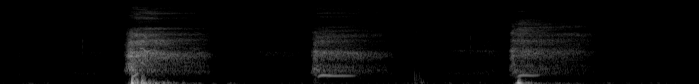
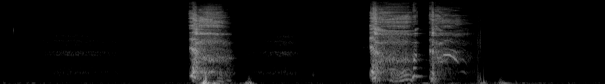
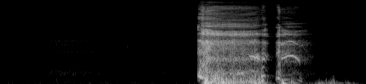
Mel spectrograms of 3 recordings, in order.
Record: {"exhalation_length": "7.0 s", "exhalation_amplitude": 7057, "exhalation_signal_mean_std_ratio": 0.33, "three_cough_length": "6.1 s", "three_cough_amplitude": 14724, "three_cough_signal_mean_std_ratio": 0.35, "cough_length": "3.7 s", "cough_amplitude": 24451, "cough_signal_mean_std_ratio": 0.4, "survey_phase": "beta (2021-08-13 to 2022-03-07)", "age": "45-64", "gender": "Female", "wearing_mask": "No", "symptom_new_continuous_cough": true, "symptom_runny_or_blocked_nose": true, "symptom_sore_throat": true, "symptom_fatigue": true, "symptom_fever_high_temperature": true, "symptom_headache": true, "symptom_change_to_sense_of_smell_or_taste": true, "symptom_loss_of_taste": true, "symptom_onset": "2 days", "smoker_status": "Current smoker (e-cigarettes or vapes only)", "respiratory_condition_asthma": false, "respiratory_condition_other": false, "recruitment_source": "Test and Trace", "submission_delay": "1 day", "covid_test_result": "Positive", "covid_test_method": "RT-qPCR"}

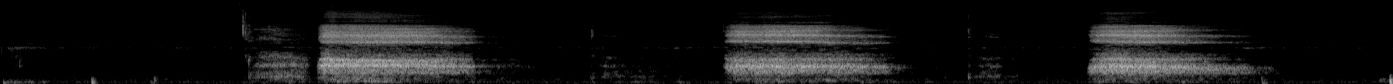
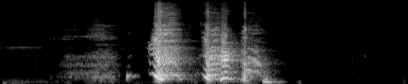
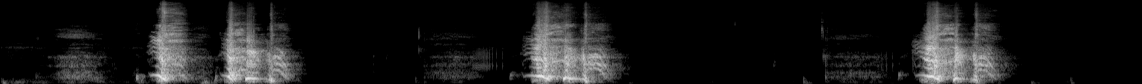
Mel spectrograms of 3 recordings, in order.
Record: {"exhalation_length": "13.9 s", "exhalation_amplitude": 12277, "exhalation_signal_mean_std_ratio": 0.5, "cough_length": "4.1 s", "cough_amplitude": 32768, "cough_signal_mean_std_ratio": 0.36, "three_cough_length": "11.4 s", "three_cough_amplitude": 32768, "three_cough_signal_mean_std_ratio": 0.35, "survey_phase": "beta (2021-08-13 to 2022-03-07)", "age": "65+", "gender": "Male", "wearing_mask": "No", "symptom_none": true, "smoker_status": "Never smoked", "respiratory_condition_asthma": true, "respiratory_condition_other": false, "recruitment_source": "Test and Trace", "submission_delay": "1 day", "covid_test_result": "Negative", "covid_test_method": "LFT"}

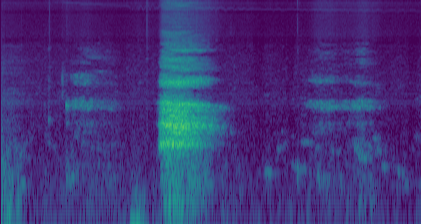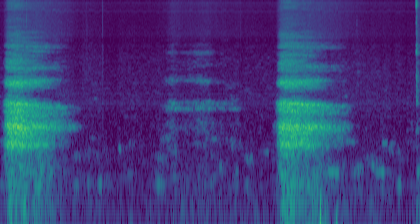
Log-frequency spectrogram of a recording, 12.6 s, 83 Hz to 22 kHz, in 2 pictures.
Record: {"exhalation_length": "12.6 s", "exhalation_amplitude": 22790, "exhalation_signal_mean_std_ratio": 0.37, "survey_phase": "alpha (2021-03-01 to 2021-08-12)", "age": "65+", "gender": "Female", "wearing_mask": "No", "symptom_none": true, "smoker_status": "Never smoked", "respiratory_condition_asthma": false, "respiratory_condition_other": false, "recruitment_source": "REACT", "submission_delay": "1 day", "covid_test_result": "Negative", "covid_test_method": "RT-qPCR"}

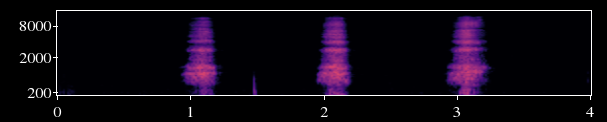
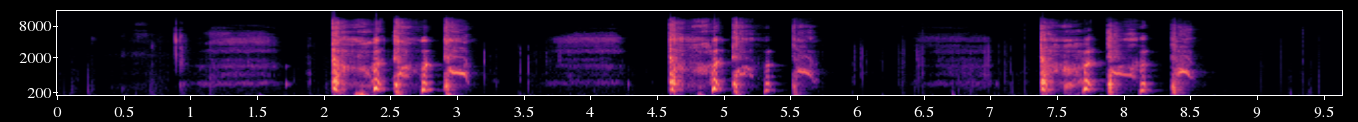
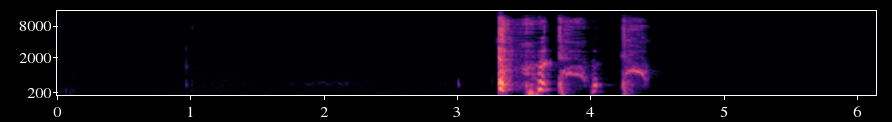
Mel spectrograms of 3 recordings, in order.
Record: {"exhalation_length": "4.0 s", "exhalation_amplitude": 4910, "exhalation_signal_mean_std_ratio": 0.31, "three_cough_length": "9.6 s", "three_cough_amplitude": 32768, "three_cough_signal_mean_std_ratio": 0.3, "cough_length": "6.1 s", "cough_amplitude": 32767, "cough_signal_mean_std_ratio": 0.17, "survey_phase": "beta (2021-08-13 to 2022-03-07)", "age": "45-64", "gender": "Female", "wearing_mask": "No", "symptom_cough_any": true, "symptom_new_continuous_cough": true, "symptom_runny_or_blocked_nose": true, "symptom_fatigue": true, "symptom_change_to_sense_of_smell_or_taste": true, "smoker_status": "Ex-smoker", "respiratory_condition_asthma": false, "respiratory_condition_other": false, "recruitment_source": "Test and Trace", "submission_delay": "1 day", "covid_test_result": "Positive", "covid_test_method": "RT-qPCR"}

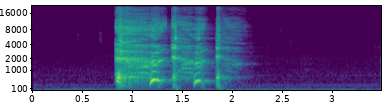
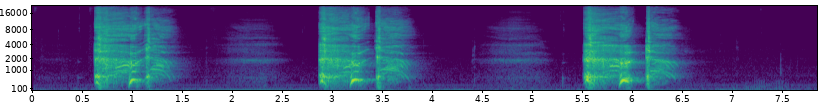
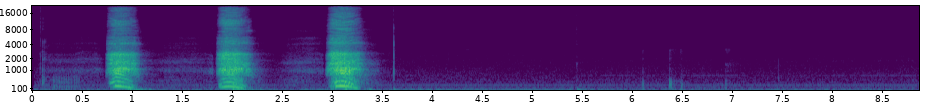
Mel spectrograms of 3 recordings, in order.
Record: {"cough_length": "3.5 s", "cough_amplitude": 24997, "cough_signal_mean_std_ratio": 0.37, "three_cough_length": "7.9 s", "three_cough_amplitude": 29826, "three_cough_signal_mean_std_ratio": 0.37, "exhalation_length": "8.9 s", "exhalation_amplitude": 10679, "exhalation_signal_mean_std_ratio": 0.26, "survey_phase": "beta (2021-08-13 to 2022-03-07)", "age": "45-64", "gender": "Female", "wearing_mask": "No", "symptom_cough_any": true, "symptom_new_continuous_cough": true, "symptom_runny_or_blocked_nose": true, "symptom_shortness_of_breath": true, "symptom_sore_throat": true, "symptom_fatigue": true, "symptom_change_to_sense_of_smell_or_taste": true, "symptom_loss_of_taste": true, "symptom_other": true, "symptom_onset": "7 days", "smoker_status": "Never smoked", "respiratory_condition_asthma": false, "respiratory_condition_other": false, "recruitment_source": "Test and Trace", "submission_delay": "2 days", "covid_test_result": "Positive", "covid_test_method": "RT-qPCR", "covid_ct_value": 18.7, "covid_ct_gene": "ORF1ab gene", "covid_ct_mean": 18.9, "covid_viral_load": "640000 copies/ml", "covid_viral_load_category": "Low viral load (10K-1M copies/ml)"}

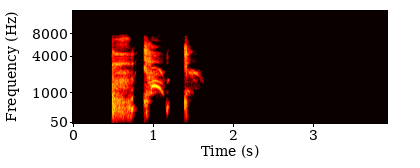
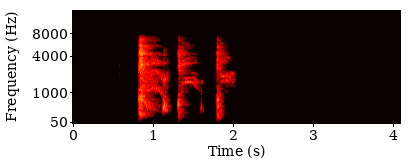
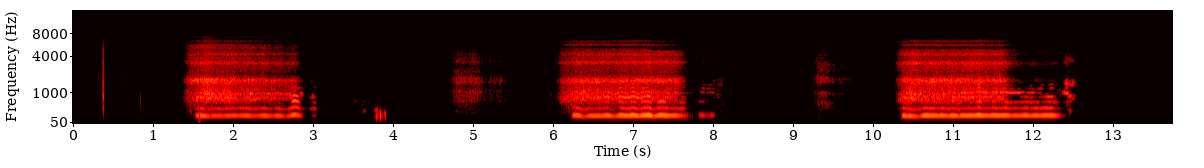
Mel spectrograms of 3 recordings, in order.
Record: {"cough_length": "3.9 s", "cough_amplitude": 29966, "cough_signal_mean_std_ratio": 0.31, "three_cough_length": "4.1 s", "three_cough_amplitude": 25213, "three_cough_signal_mean_std_ratio": 0.25, "exhalation_length": "13.7 s", "exhalation_amplitude": 5220, "exhalation_signal_mean_std_ratio": 0.55, "survey_phase": "beta (2021-08-13 to 2022-03-07)", "age": "45-64", "gender": "Female", "wearing_mask": "No", "symptom_fatigue": true, "smoker_status": "Never smoked", "respiratory_condition_asthma": true, "respiratory_condition_other": false, "recruitment_source": "REACT", "submission_delay": "2 days", "covid_test_result": "Negative", "covid_test_method": "RT-qPCR", "influenza_a_test_result": "Negative", "influenza_b_test_result": "Negative"}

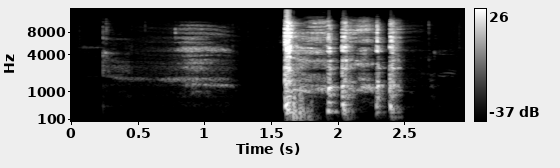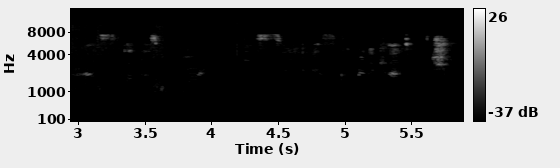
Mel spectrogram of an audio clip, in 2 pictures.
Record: {"cough_length": "5.9 s", "cough_amplitude": 32768, "cough_signal_mean_std_ratio": 0.22, "survey_phase": "beta (2021-08-13 to 2022-03-07)", "age": "18-44", "gender": "Male", "wearing_mask": "No", "symptom_none": true, "symptom_onset": "8 days", "smoker_status": "Ex-smoker", "respiratory_condition_asthma": false, "respiratory_condition_other": false, "recruitment_source": "Test and Trace", "submission_delay": "1 day", "covid_test_result": "Positive", "covid_test_method": "ePCR"}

